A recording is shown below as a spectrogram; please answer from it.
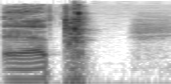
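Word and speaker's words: être: is the verb at notice we pronounce that at it is one syllable word all right it ends with the r sound we don't say we say at and at means come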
